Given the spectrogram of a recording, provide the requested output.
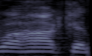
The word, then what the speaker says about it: Oaxaca: buy anything from oaxaca and it's spelled w-a-h-a-k-a just for those like like he's spelled it here on the it's spelled exactly like that um their mezcals are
